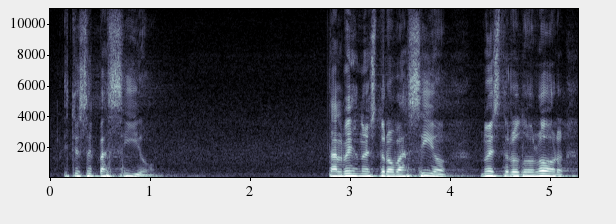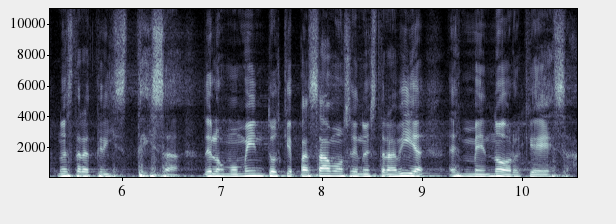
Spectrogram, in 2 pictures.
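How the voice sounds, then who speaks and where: A man from Bolivia preaching a sermon slowly and emotionally, with dramatic shifts in his voice. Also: a little high. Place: church hall. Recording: reverberant hall.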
